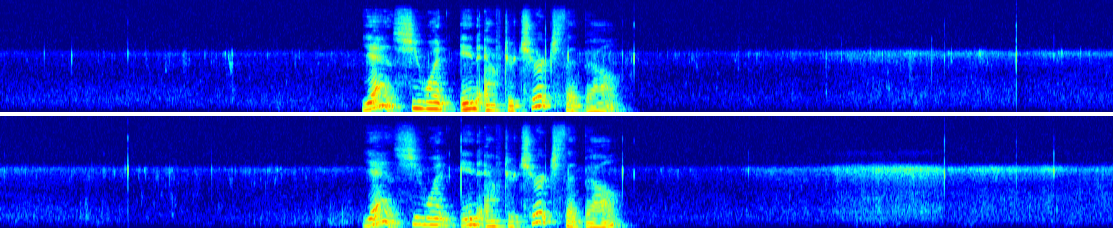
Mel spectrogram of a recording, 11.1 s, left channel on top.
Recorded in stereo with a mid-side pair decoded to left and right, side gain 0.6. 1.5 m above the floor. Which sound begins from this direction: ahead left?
A woman speaking, at 3.6 s.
